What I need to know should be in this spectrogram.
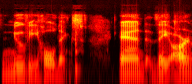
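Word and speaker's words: Nuvve: And believe this company is pronounced Nuvi Holdings, and they are an electrical bus maker.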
